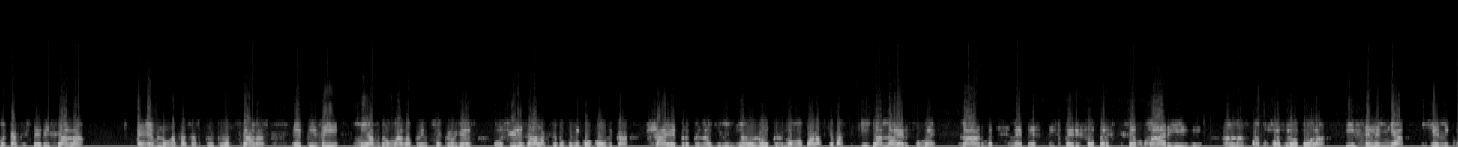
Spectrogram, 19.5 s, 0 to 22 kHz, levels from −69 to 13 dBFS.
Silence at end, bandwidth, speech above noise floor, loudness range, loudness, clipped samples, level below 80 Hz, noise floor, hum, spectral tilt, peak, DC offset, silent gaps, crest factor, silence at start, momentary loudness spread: 0.1 s; 9.2 kHz; 36 dB; 1 LU; -18 LUFS; under 0.1%; -52 dBFS; -53 dBFS; none; -7 dB/octave; -6 dBFS; 6%; none; 12 dB; 0 s; 7 LU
